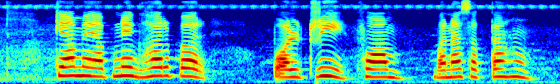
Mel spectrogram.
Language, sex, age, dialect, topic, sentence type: Hindi, female, 25-30, Marwari Dhudhari, agriculture, question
